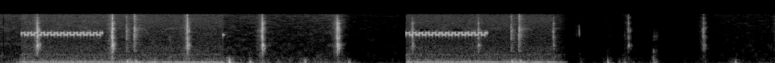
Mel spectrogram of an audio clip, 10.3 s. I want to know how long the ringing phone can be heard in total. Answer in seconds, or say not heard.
5 s.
